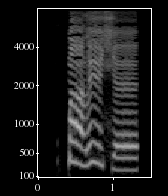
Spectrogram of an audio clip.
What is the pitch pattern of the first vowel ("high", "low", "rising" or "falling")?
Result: falling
